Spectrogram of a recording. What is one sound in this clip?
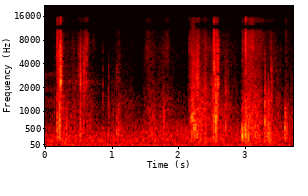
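Hands and boots scrape and thud against stone while climbing.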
